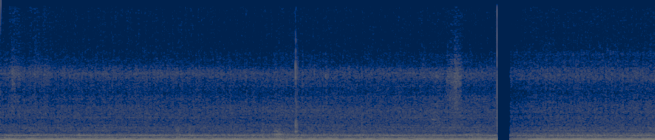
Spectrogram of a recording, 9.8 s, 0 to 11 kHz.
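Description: Steady low rumble of a Seibu Laview (001 series) limited express train running, heard from inside the passenger cabin. It cuts out completely for a moment about seven and a half seconds in, then carries on the same.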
